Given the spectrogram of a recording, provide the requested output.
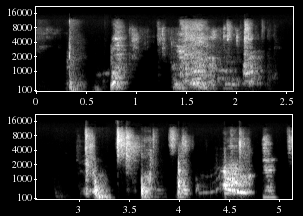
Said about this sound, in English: That must be your dog going crazy.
